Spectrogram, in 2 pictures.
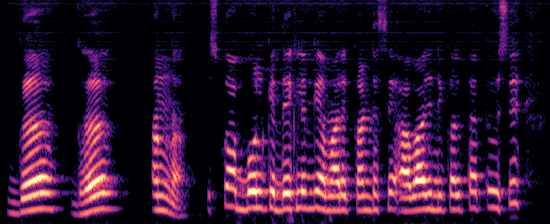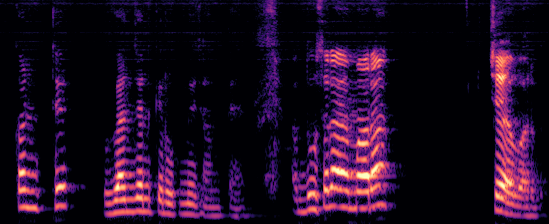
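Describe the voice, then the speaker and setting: A man teaching the Hindi alphabet, slowly sounding out each letter and repeating key points. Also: high voice, dark tone. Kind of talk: Hindi grammar lesson.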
